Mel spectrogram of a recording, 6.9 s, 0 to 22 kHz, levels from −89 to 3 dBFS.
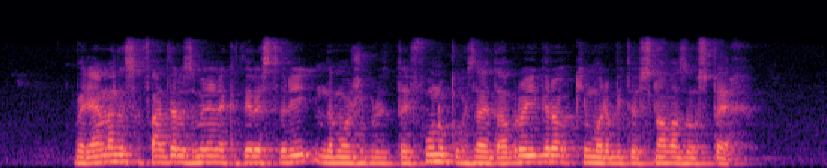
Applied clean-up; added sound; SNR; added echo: none; none; none; none.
